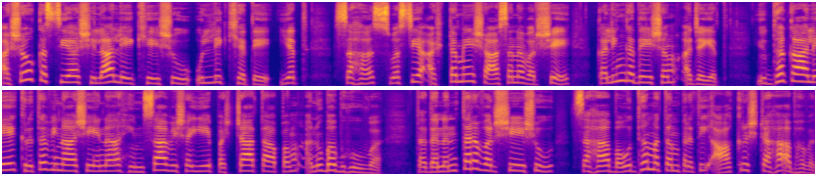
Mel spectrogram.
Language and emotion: Sanskrit, neutral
